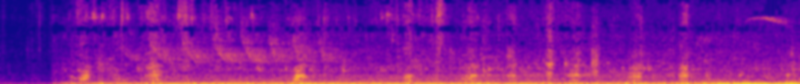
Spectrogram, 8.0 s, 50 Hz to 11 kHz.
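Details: American Bully dogs playing: Gucci boi, a 10-month-old, with 11-week-old Nala. Short whimpering yips and whines come in quick irregular bursts over a steady low hum.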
